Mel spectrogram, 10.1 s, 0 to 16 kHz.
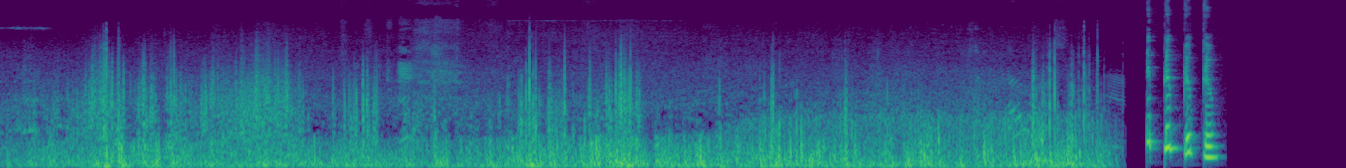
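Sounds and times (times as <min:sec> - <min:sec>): gusty wind buffeting microphone: 0:00.0 - 0:08.4.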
